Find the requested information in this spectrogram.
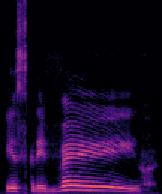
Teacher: a sílaba tônica é o ver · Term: oxítona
